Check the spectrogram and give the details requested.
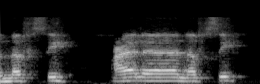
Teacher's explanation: جب اس کو یہاں پہ آپ نے سٹاپ کرنا ہے تو پھر آپ نے نفسی پڑھنا ہے، نفسی لمبا نہیں کرنا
